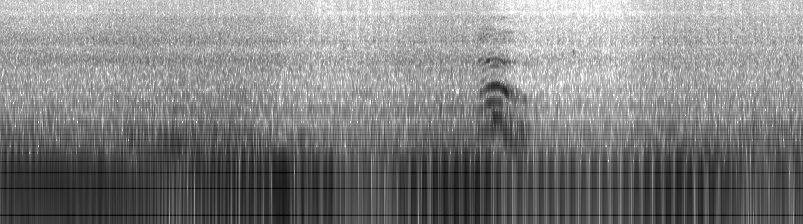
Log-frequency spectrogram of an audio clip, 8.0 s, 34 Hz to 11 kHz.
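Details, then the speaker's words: 2007 6.1 HEMI V8 swap in a 1970 Coronet, first run with no coolant: uneven lumpy idle with a stumbling beat that never settles; injectors on cylinders 8, 6 and 4 not firing. Misfire. "i figured out that the um injectors uh weren't firing so cylinders freaking eight six and four were not firing"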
